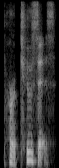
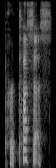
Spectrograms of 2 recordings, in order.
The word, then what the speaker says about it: pertussis: I used to say pertussis, which I believe some of you probably also said, but the correct pronunciation of this word is actually pertussis.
